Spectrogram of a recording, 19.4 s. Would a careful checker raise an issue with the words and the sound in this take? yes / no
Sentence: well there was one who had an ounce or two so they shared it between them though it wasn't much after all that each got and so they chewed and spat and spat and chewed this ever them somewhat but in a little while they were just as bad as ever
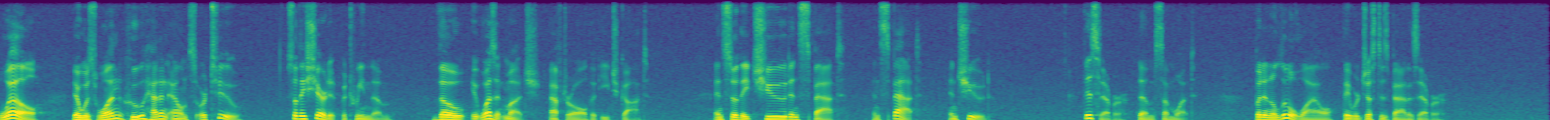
no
